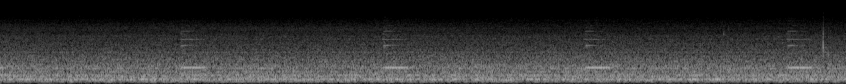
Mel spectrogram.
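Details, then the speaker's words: Icon fractional laser treating stretch marks (striae distensae) on a patient, set to pulse automatically via foot pedal: steady machine hum with a brief repeating tone. "I've got this machine set to uh automatically pulse I guess it's every half second or so"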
